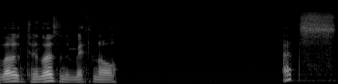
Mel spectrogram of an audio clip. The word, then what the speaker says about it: methanol: um is there an easier way to make menonol or i'm saying it wrong how do you actually say it methanol uh there is i could use carbon dioxide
